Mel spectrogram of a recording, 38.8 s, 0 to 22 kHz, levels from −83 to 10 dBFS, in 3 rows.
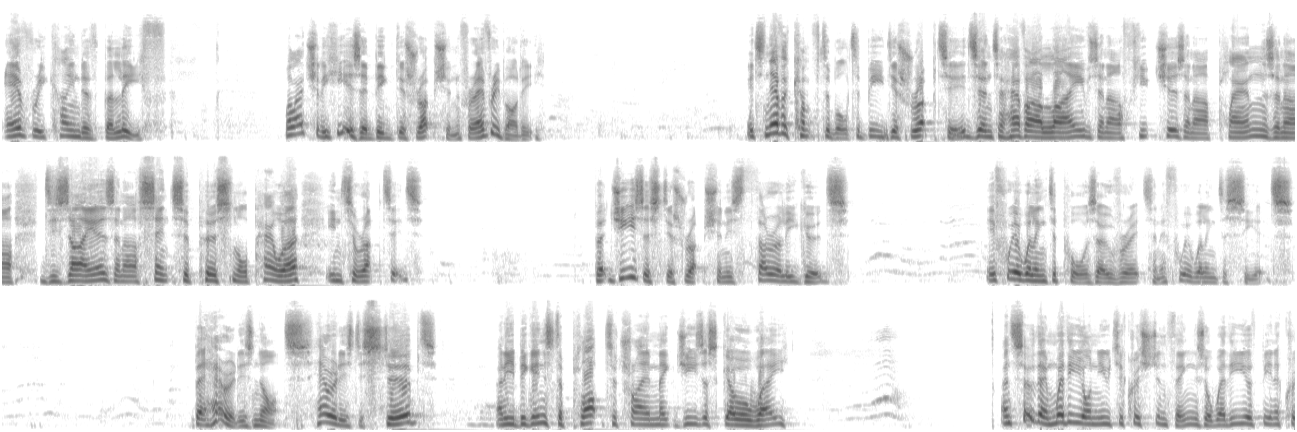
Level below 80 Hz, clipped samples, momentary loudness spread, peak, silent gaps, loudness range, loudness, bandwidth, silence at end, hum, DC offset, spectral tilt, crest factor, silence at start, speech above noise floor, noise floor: -72 dBFS; under 0.1%; 11 LU; -12 dBFS; none; 5 LU; -29 LUFS; 16 kHz; 0 s; none; under 0.1%; -3.5 dB/octave; 18 dB; 0.05 s; 53 dB; -82 dBFS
